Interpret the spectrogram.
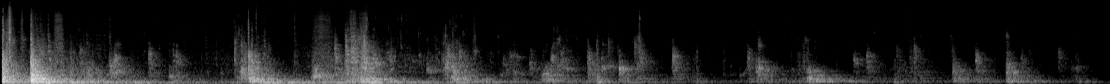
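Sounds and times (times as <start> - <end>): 
stepping into an aluminum canoe: 0.0 - 8.4.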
